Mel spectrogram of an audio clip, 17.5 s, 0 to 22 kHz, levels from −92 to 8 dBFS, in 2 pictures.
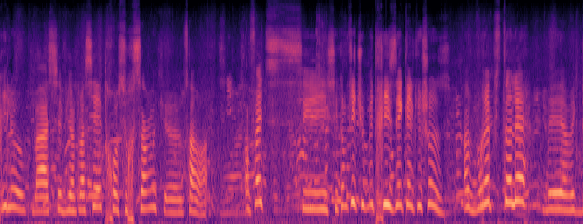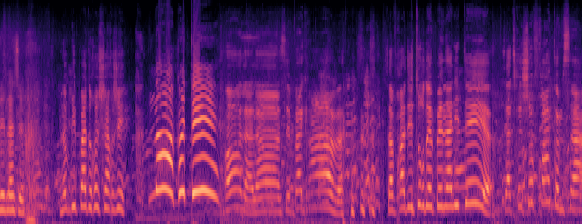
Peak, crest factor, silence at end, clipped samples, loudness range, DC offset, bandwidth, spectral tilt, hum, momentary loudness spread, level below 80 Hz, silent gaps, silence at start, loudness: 0 dBFS; 18 dB; 0 s; under 0.1%; 6 LU; under 0.1%; 18.5 kHz; -3.5 dB/octave; none; 14 LU; -50 dBFS; none; 0 s; -18 LUFS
